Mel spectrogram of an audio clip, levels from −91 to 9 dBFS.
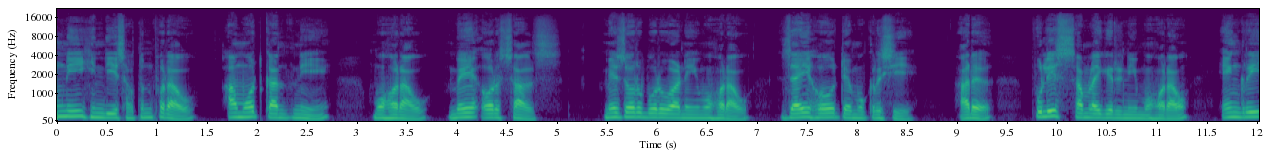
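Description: Speech throughout shows generation loss: a swirly, hollow smear with blurred consonant onsets, likely from about three successive MP3 re-encodes, which fits a 128 kbit/s chain. A spectrogram shows a hard ceiling near 19.9 kHz and patchy, flickering holes across the upper bands.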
